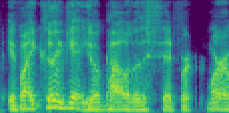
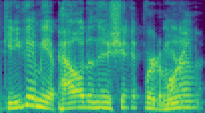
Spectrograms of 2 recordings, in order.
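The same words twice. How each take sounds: First: Said in the usual way. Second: Higher-pitched Kentucky imitation; heavy Kentucky accent. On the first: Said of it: "I go". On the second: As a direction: ask it as a Kentucky good old boy. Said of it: "in his heavy Kentucky accent".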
